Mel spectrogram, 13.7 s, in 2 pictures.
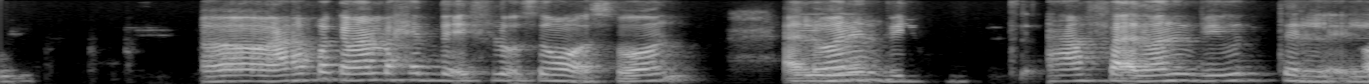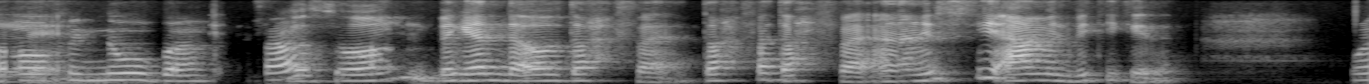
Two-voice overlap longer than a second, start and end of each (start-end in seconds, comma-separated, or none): none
